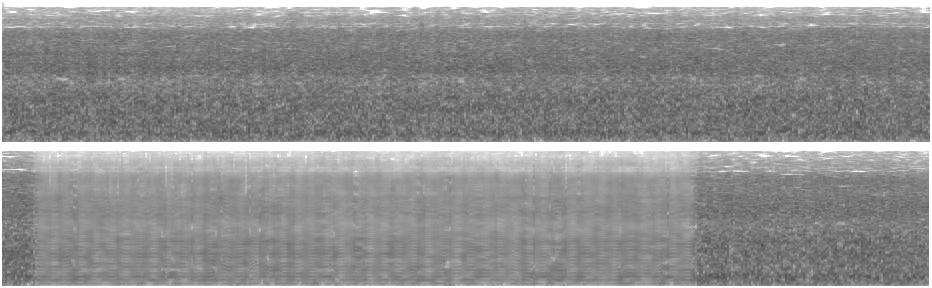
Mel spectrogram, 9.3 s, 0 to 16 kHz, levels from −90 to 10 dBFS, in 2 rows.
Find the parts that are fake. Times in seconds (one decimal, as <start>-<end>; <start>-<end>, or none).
4.8-8.1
